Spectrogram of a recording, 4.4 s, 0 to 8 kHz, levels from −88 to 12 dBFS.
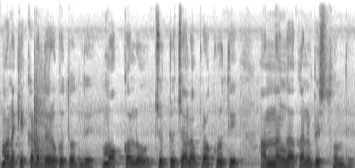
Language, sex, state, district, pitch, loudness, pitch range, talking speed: Telugu, male, Andhra Pradesh, Visakhapatnam, 130 Hz, -13 LUFS, 125-140 Hz, 175 wpm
